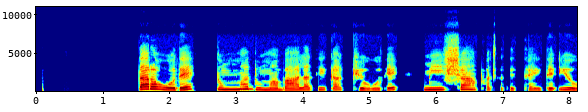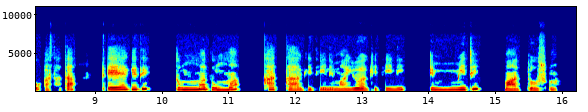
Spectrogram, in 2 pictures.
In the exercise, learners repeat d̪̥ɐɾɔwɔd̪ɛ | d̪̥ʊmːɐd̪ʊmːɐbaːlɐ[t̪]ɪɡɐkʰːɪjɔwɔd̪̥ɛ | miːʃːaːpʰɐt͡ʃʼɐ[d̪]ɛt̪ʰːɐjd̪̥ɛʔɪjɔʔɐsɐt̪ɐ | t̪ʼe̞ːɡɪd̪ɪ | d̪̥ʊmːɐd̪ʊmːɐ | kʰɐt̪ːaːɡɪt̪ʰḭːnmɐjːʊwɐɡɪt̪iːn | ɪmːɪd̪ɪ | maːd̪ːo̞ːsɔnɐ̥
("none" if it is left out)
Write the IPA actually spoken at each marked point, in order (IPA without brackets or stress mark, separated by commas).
t̪, t̪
